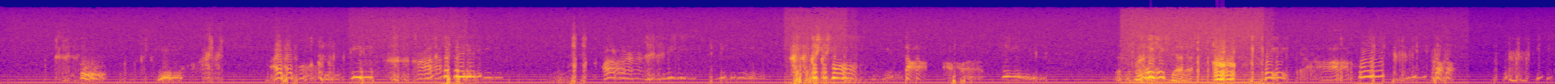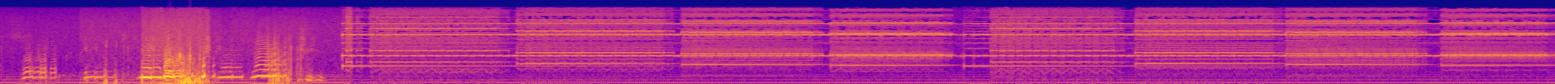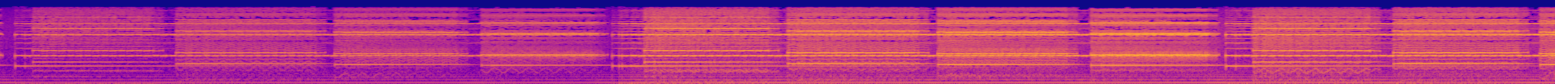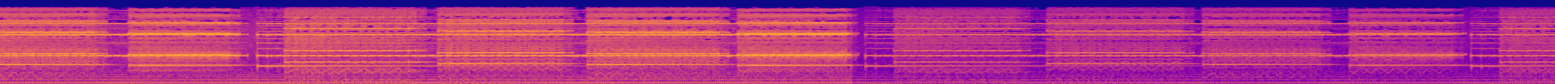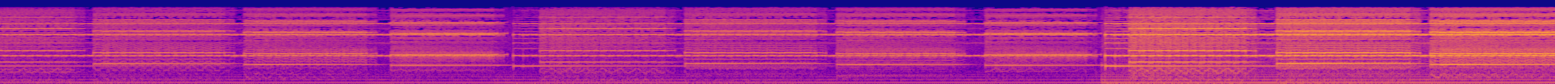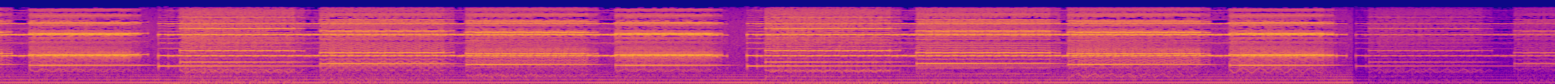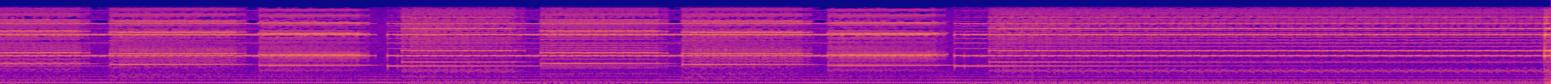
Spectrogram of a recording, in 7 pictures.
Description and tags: Another pause signal downloaded by 'the Seal' Boise/ID. There is need of a simultaneous intergalactic voice translator.
galaxy, news, times, SPACE, spaceship, broadcasting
